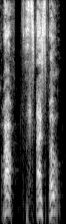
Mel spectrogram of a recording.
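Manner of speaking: Stacy voice; playing Stacy. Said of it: "playing Stacy".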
